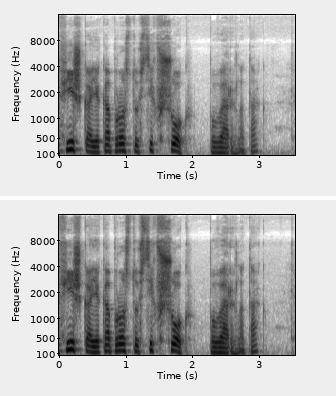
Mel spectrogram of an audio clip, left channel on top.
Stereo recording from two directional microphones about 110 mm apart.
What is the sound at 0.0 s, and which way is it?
Speech, 10° right (ahead or behind).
